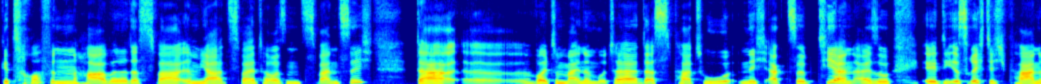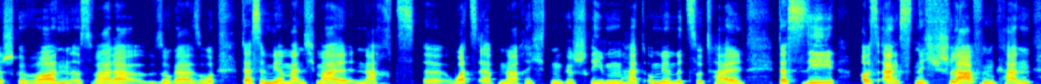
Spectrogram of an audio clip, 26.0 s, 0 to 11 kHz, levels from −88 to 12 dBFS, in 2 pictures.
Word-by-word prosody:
getroffen 195 -4 -4
habe, 180 +9 +2
das 180 -1 -5
war 185 +1 +2
im 185 0 -2
Jahr 175 -1 +1
2020, 185 - -4 0.5
da, 190 -1 +5
äh, 150 +4 -10
wollte 180 +1 +1
meine 170 -1 0
Mutter 215 +10 +1
das 170 -1 -2
partout 190 +3 -3
nicht 180 +1 -5
akzeptieren. 195 +3 +1
Also, 175 +2 -1 0.4
äh, 195 -1 +3
die 185 -2 -7
ist 200 -1 -1
richtig 230 -5 -2
panisch 180 +8 +3
geworden. 240 +2 +3
Es 195 -1 -7
war 180 0 +2
da, 180 -1 +2
äh, - - -13
sogar 165 -2 0
so, 165 +9 -3 0.3
dass 185 0 +2
sie 195 0 -2
mir 190 -2 +2
manchmal 175 -1 +1
nachts, 170 0 -5
äh, 165 -1 -4
WhatsApp-Nachrichten 175 +1 -2
geschrieben 190 +2 -4
hat, 205 +2 -1
um 195 0 -2
mir 190 -1 +1
mitzuteilen, 195 -1 0 0.4
dass 200 -1 +2
sie 245 +5 +1 0.3
aus 215 -1 +4
Angst 225 +4 +3
nicht 215 -3 -3
schlafen 200 +2 +6
kann, 190 +9 0
185 Hz, 110 wpm, -21 LUFS, 175-200 Hz, 0.5 s, schlafen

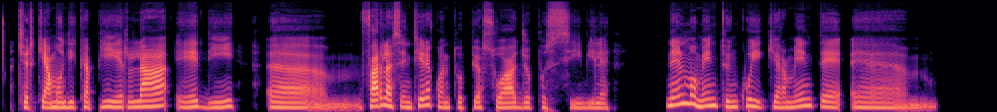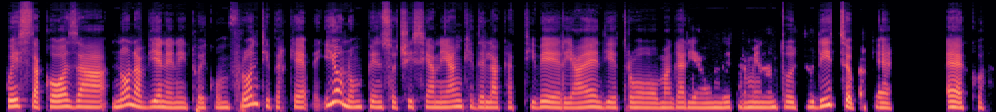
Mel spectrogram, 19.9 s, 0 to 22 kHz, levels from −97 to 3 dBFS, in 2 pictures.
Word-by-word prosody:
cerchiamo 180 -1 +2
di 185 -1 +1
capirla 195 +5 +3
e 195 +1 0
di, 180 +4 -1 0.3
ehm, 175 -2 -2
farla 225 +2 +7
sentire 205 +7 +1
quanto 180 -2 -4
più 185 - -5
a - - -3
suo 175 +1 -3
agio 175 0 +1
possibile. 165 -1 -6 0.6
Nel 265 +5 +3
momento 240 -7 +3
in 200 0 +1
cui, 215 -4 0
chiaramente, 195 +1 0
ehm, 170 - -4 0.6
questa 215 -3 +3
cosa 200 -1 +2
non 245 +7 +2
avviene 195 -2 +1
nei 175 0 -2
tuoi 175 - -4
confronti 220 - -1
perché 185 0 -4
i 255 - -8
io 380 +1 +5
non 200 -4 +2
penso 190 -1 -3
ci 200 0 -4
sia 185 0 -4
neanche 200 +2 -1
della 180 -1 -1
cattiveria 180 0 -1
eh, 195 - +1
dietro 175 -1 -3
magari 175 0 -2
a 170 - -3
un 175 0 -1
determinato 185 +1 -1
giudizio 210 +3 +1
perché 175 -1 -4 0.5
ecco 180 -2 +1
185 Hz, 140 wpm, -21 LUFS, 175-205 Hz, 0.6 s, farla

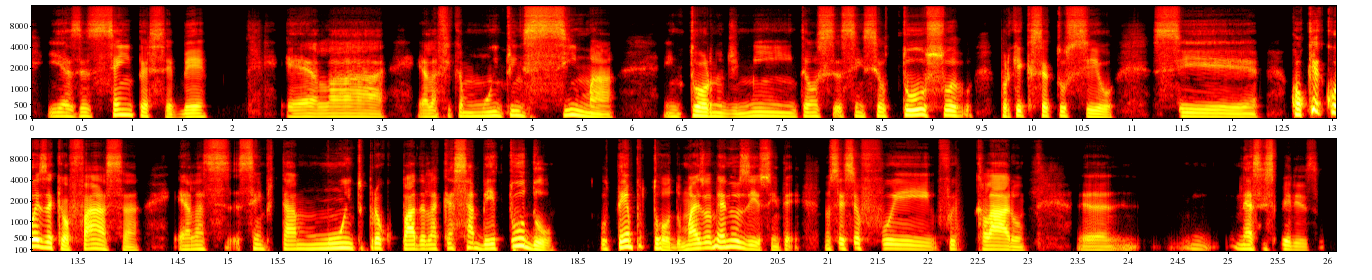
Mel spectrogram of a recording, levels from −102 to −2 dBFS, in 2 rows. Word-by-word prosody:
e, 125 +1 -7
às 115 -4 -5
vezes, 125 -4 -6
sem 165 0 -1
perceber, 105 - -3 0.8
ela 105 -1 -4 0.3
ela 105 0 -5
fica 125 - -10
muito 125 +4 -4
em 145 - -1
cima, 120 - -1 0.5
em 110 -1 -9
torno 130 -6 +4
de 100 -1 -9
mim, 125 +1 -4
então, 125 +4 -4
se, - - -8
assim, 130 -3 -7
se 110 - -7
eu 130 - 0
tusso 160 -3 +4 0.3
"Por - - -3
que - - +2
que - - -12
você - - +1
tossiu?" 105 -8 -4 0.4
Se 110 -5 -4 0.3
qualquer 270 - +7
coisa 215 -7 +10
que - - -7
eu - - +5
faça, 105 -10 0 0.4
ela 125 +2 -4
s - - -9
sempre 140 -4 -7
tá 130 -1 0
muito 145 +4 +1
preocupada, 135 -3 +3
ela 140 +1 -1
quer 155 - -6
saber 150 -4 0
tudo, 130 - +4 0.4
o 135 - -6
tempo 195 0 +4
todo, 100 - 0
mais 140 +6 +4
ou 175 - +2
menos 190 -5 +4
isso, 110 -3 -3
enten 95 - -8 0.3
não 130 - -8
sei 145 - -1
se 160 - -3
eu - - -4
fui 135 -6 -3
fui 135 -1 -7 0.2
claro, 115 -6 +4 0.5
hã, 105 -1 -6 0.6
hum, 165 -7 -17
n - - -27 0.3
nessa 130 -1 -1
experiência. 120 - -6
125 Hz, 145 wpm, -24 LUFS, 105-145 Hz, 0.8 s, coisa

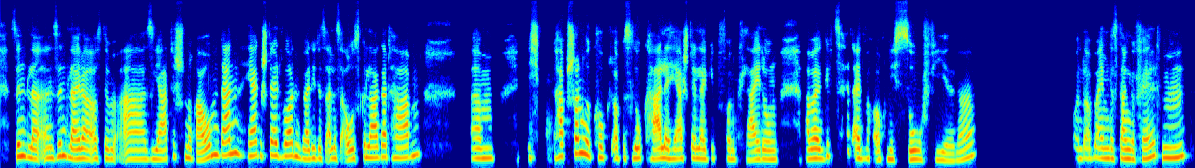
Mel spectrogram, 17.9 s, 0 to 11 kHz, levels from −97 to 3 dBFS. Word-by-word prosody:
sind 240 - +4
lei 200 0 +1
äh, - - -1
sind 240 +3 +3
leider 190 -3 +3
aus 195 - -4
dem 185 -2 -3
asiatischen 180 +5 -3
Raum 195 +9 +3
dann 275 +3 +4
hergestellt 250 -1 +1
worden, 240 -2 +3
weil 180 -1 +1
die 195 - -1
das 190 -3 -4
alles 195 -1 -2
ausgelagert 210 +5 +1
haben. 215 +7 0 0.7
Ähm, 195 0 -1 0.5
ich 205 +1 -8 0.2
habe 235 +2 +1
schon 295 0 +5
geguckt, 215 -5 0
ob 200 -1 -2
es 195 - -8
lokale 200 0 +3
Hersteller 190 0 -1
gibt 190 +3 -17
von 180 -2 -6
Kleidung, 175 +2 -2 0.4
aber 185 +2 +3
da - - +6
gibt's 240 - -9
halt 340 - -13
einfach 190 -1 0
auch 165 +3 -5
nicht 175 -4 -3
so 175 0 +2
viel, 155 -4 -8
ne? 200 - -3 1.5
Und 190 0 -9
ob 200 +1 -6
einem 195 -1 -1
das 190 -1 -4
dann 185 -1 +2
gefällt. 190 +8 -1
Mhm. 210 +4 +2
195 Hz, 155 wpm, -24 LUFS, 180-225 Hz, 1.5 s, da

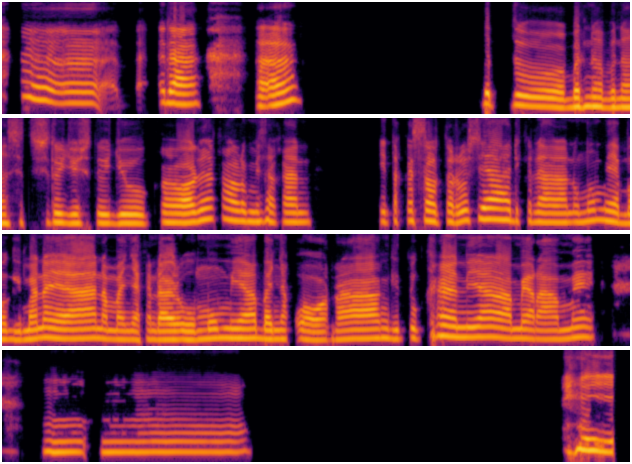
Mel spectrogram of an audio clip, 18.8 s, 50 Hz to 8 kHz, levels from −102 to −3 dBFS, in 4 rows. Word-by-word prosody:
Heeh, 260 -9 -1
e - - -17 0.3
e 275 - -2
dah 240 -2 +5 0.5
heeh? 230 +9 +4 1.4
Betul, 200 -6 +1
bener 195 +1 +3
bener, 180 0 +1
s 175 - -13 0.2
setuju 190 -2 -1
setuju. 180 -1 -2 0.3
Soalnya 200 +4 +3
kalau 230 -3 +1
misalkan 205 -2 -2 0.6
kita 210 - -8
kesel 225 -1 0
terus 210 +2 -1
ya 260 - +5 0.2
di 220 - -8
kendaraan 195 -2 0
umum 230 +4 -4
ya 205 - +2
bagaimana 180 +3 0
ya, 190 - +5 0.2
namanya 180 -2 -1
kendaraan 175 0 +3
umum 195 +3 -1
ya, - - +4
banyak 180 0 -1
orang 180 +4 +2
gitu 185 +2 -5
kan 245 -3 +4
ya, 225 - +3 0.2
rame-rame. 190 0 0 0.7
Hmm. 240 0 -6 2.3
Iya, 270 -1 +4
205 Hz, 115 wpm, -23 LUFS, 185-240 Hz, 2.3 s, dah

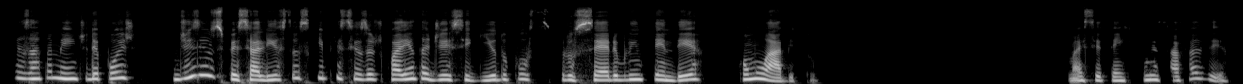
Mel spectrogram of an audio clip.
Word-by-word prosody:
Exatamente. 260 -2 +2
Depois, 275 +4 0 0.4
dizem 360 - +3
os 385 - -1
especialistas 215 +4 +2
que 285 - -6
precisa 245 -3 -2
de 230 - -17
40 245 +3 +2
dias 210 0 0
seguido 205 +2 -2
por 235 0 -5
c - - -27 0.2
para 210 -1 -2
o - - +1
cérebro 200 +2 +3
entender 220 -1 +2 0.3
como 245 +1 +4
hábito. 155 -4 -2 2.5
Mas 185 - -3
você 185 0 -3
tem 180 0 -3
que - - -28
começar 205 -3 -2
a - - -5
fazer. 225 - -9
225 Hz, 125 wpm, -20 LUFS, 200-260 Hz, 2.5 s, como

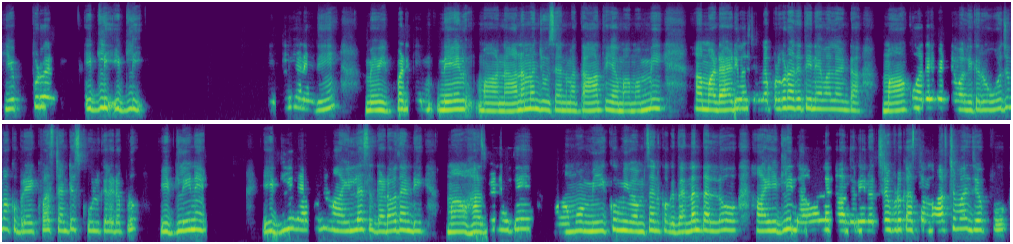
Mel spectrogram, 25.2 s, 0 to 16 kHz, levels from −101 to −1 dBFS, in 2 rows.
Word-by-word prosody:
ఎప్పుడు 265 +4 -2 0.6
ఇడ్లీ 280 +4 +2
ఇడ్లీ. 245 +3 -1 1.7
ఇడ్లీ 295 -8 -12
అనేది, 235 -3 -3 0.6
మేమిప్పటికి, 225 +3 0 0.3
నేను 240 +2 +4 0.2
మా 210 - 0 0.2
నానమ్మని 235 +5 +3
చూశాను, 220 -1 -1
మా 205 - -1
తాతయ్య, 220 +1 +1
మా 200 - -4
మమ్మీ, 240 +6 +1 0.5
ఆ! - - +5
మా 235 - +6
డ్యాడీ 230 +2 +4
వాళ్ళు 260 0 -2
చిన్నప్పుడు 250 +1 -3
కూడా 280 0 +5
అదే 270 - +2
తినేవాళ్ళంట. 245 -3 -1 0.5
మాకు 225 +5 +1
అదే 270 0 +4
పెట్టేవాళ్ళు. 240 -4 -1
ఇక 235 +1 -3
రోజు 255 +5 -2
మాకు 295 -2 -3
బ్రేక్ఫాస్టంటే 260 +3 -3
స్కూలు‌కెళ్ళేటప్పుడు 250 +1 -4 0.4
ఇడ్లీనే. 265 +6 +2 0.9
ఇడ్లీ 250 +5 0
లేకుండా 295 +3 -3
మా 265 - +3
ఇల్లు 270 +3 +3
అసలు 290 -2 -3
గడవదండి. 250 +1 +1 0.4
మా 230 - +3 0.2
హస్బెండ్ 230 +5 -1
అయితే 295 +3 -1 0.5
"వామ్మో 230 +3 0 0.2
మీకు 250 +3 -1
మీ - - +6
వంశానికి 250 +2 0
ఒక 225 - -1
దండం 255 +4 +4
తల్లో! 260 +1 +2 0.4
ఆ - - +4 0.2
ఇడ్లీ 275 +5 +2
నా 245 - -1
వల్ల 280 +1 +1 0.2
కాదు, 260 -1 +3
నేనోచ్చినప్పుడు 275 +2 +1
కాస్త 280 0 0
మార్చమని 280 +2 +3
చెప్పు" 275 - -1
255 Hz, 135 wpm, -20 LUFS, 230-275 Hz, 1.7 s, మా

